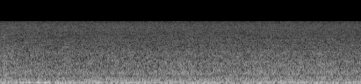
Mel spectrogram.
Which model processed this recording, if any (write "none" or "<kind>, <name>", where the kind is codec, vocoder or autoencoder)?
vocoder, Vocos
